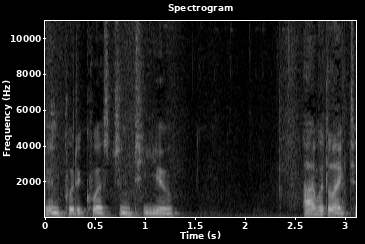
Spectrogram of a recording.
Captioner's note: speaking French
